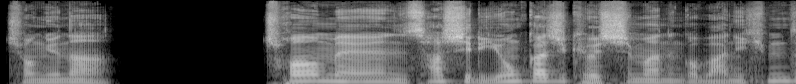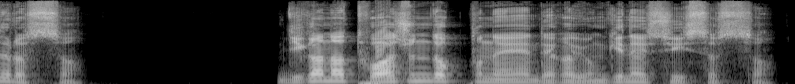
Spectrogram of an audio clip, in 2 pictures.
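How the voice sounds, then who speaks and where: A man voicing a sharp-tongued young wife who coldly mocks her rival, his voice raised in pitch. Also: sing-song, moderate pace, smooth, natural voice. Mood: calm, soft. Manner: cold, cutting, mocking.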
